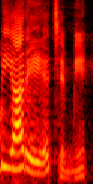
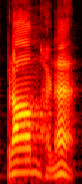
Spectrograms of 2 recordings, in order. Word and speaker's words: Brahma: If it is Brahma, B-R-A-H-M-A. It is B-R-A-M-H-A is what we pronounce. Brahmana, Brahma, Brahmam. That's how we say. We don't say Brahma, Brahmana, Brahmam.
